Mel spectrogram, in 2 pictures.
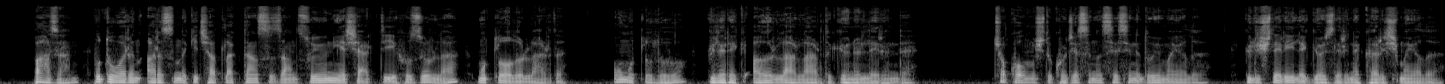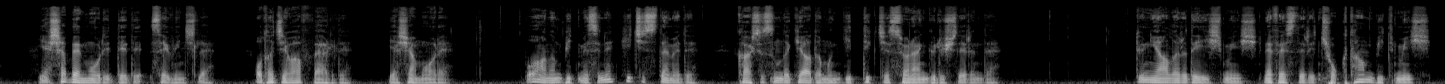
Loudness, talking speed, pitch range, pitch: -24 LUFS, 105 wpm, 75-95 Hz, 85 Hz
